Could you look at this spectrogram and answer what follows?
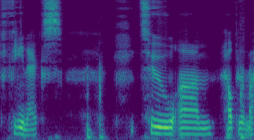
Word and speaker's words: Phoenix: Faux enix, although it's just pronounced Phoenix to um, help you remember how to spell it.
